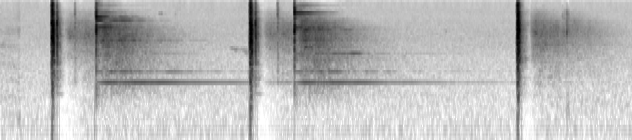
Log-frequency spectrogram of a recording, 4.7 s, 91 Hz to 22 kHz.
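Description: Three sharp, loud cracks from a suppressed .22 rifle, spaced about a second and a half apart, each followed by a brief metallic ring and hiss, with no talking.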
